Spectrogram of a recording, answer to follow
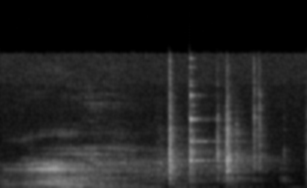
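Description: A man's short vocal sound sliding down in pitch, then several light metallic clicks from a wrench tightening lock nuts on the front spindle's steering-arm bolts.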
